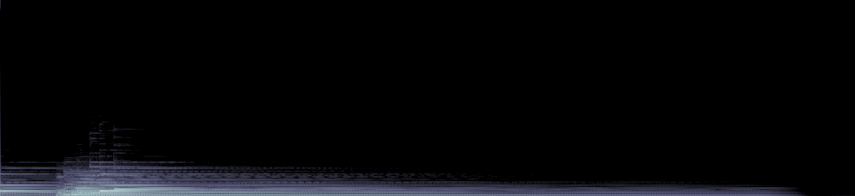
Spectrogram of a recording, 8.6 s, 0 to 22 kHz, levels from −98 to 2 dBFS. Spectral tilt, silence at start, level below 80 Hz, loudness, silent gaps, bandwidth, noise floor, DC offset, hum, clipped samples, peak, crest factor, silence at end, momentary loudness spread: -8 dB/octave; 0 s; -64 dBFS; -31 LUFS; none; 4.1 kHz; -86 dBFS; under 0.1%; none; under 0.1%; -12 dBFS; 22 dB; 2.25 s; 28 LU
